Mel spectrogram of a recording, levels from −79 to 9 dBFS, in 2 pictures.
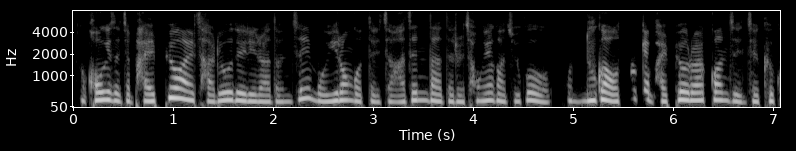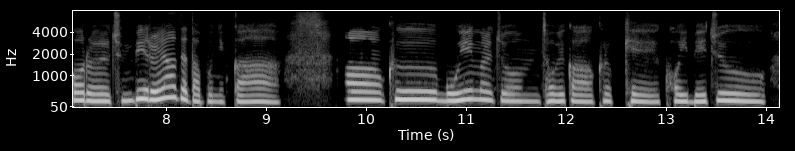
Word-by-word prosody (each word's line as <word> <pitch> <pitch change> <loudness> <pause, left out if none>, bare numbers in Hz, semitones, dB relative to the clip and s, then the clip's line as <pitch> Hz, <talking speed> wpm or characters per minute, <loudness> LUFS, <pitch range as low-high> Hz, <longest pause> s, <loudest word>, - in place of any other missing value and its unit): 거기서 245 -1 +3
이제 210 0 -5
발표할 260 +5 +3
자료들이라든지 210 +2 -1
뭐 215 -6 -2
이런 235 +3 +2
것들 205 -2 -5
이제 185 +2 -11
아젠다들을 205 0 -3
정해 220 +2 -3
가지고 205 -1 -3 0.2
어 220 - -7
누가 230 +2 +4
어떻게 265 +6 -5
발표를 235 +4 +1
할 235 - +3
건지 235 -5 -2
인제 195 +1 -5
그거를 215 -1 +1
준비를 255 +4 +3
해야 325 +3 +3
되다 245 -9 0
보니까 195 -1 -4 0.6
어 255 -2 +3
그 260 -1 +4
모임을 245 +3 +2
좀 210 -2 -4
저희가 210 -1 -1
그렇게 205 -2 -4
거의 205 -1 -1
매주 210 0 0
220 Hz, 320 characters per minute, -18 LUFS, 205-245 Hz, 0.6 s, 누가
